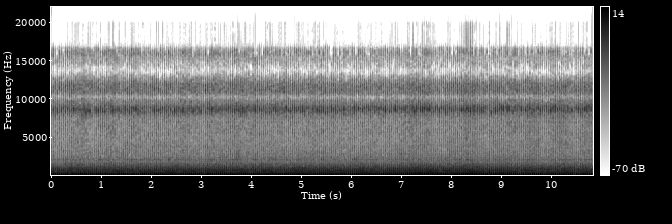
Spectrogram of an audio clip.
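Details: Briggs & Stratton lawn mower, first start after rebuild: steady small single-cylinder chatter, even and unbroken at a fast idle, no misses or surging; runs properly, though throttle linkage is too tight to shut off.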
